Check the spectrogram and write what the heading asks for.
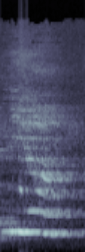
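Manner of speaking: high drawn-out meow; cat meow. Shown as a demonstration. Teacher showing the cat's sound, high long meow. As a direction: give a held cat's cry. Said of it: "Cat makes sound like".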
